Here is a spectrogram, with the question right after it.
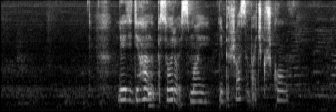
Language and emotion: Russian, sad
